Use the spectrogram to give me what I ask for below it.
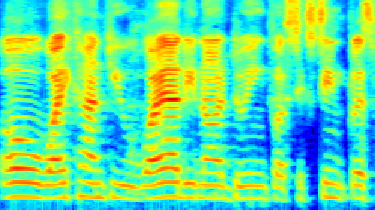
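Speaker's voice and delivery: ordinary talk, nothing marked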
